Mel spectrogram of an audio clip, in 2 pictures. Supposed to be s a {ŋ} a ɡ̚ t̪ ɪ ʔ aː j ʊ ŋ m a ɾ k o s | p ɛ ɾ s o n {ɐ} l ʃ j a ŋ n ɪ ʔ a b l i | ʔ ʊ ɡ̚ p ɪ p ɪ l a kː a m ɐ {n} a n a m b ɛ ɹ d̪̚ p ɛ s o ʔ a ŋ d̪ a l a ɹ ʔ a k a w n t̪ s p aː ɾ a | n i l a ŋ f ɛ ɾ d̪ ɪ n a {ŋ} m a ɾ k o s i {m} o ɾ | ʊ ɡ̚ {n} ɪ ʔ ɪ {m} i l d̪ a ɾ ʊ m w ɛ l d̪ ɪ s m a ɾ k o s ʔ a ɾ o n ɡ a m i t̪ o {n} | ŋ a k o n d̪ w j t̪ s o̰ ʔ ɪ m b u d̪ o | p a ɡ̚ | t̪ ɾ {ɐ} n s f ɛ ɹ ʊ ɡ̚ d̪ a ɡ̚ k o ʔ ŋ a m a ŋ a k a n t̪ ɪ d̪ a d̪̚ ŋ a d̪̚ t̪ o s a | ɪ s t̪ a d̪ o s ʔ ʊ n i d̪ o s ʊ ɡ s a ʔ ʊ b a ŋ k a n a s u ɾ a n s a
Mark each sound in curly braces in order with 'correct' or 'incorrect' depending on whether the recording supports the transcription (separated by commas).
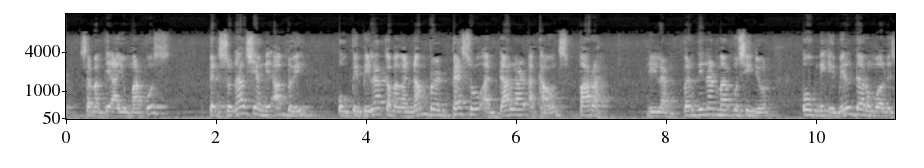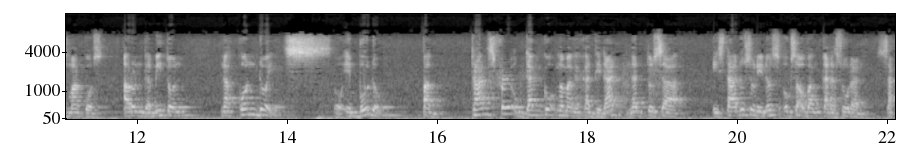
incorrect, incorrect, incorrect, incorrect, incorrect, correct, correct, correct, incorrect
